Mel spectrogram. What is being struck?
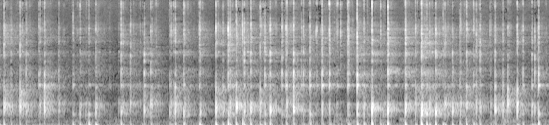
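Thin plastic disposable cup.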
